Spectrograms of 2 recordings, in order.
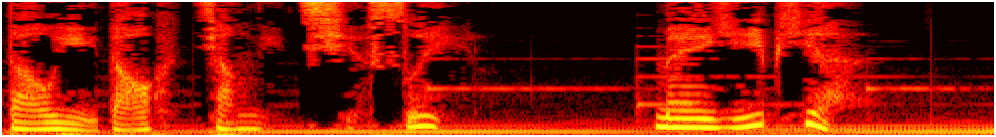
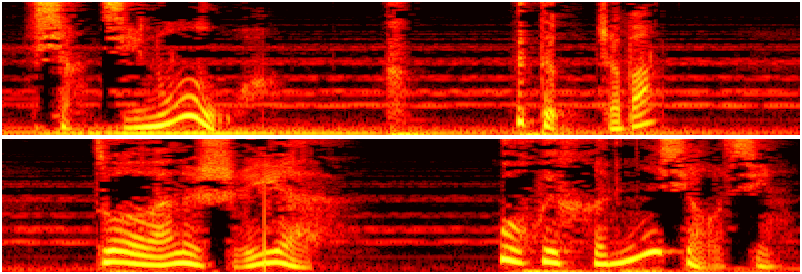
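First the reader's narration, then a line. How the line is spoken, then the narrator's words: Laughing loudly. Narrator (Chinese): 武则随即大笑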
